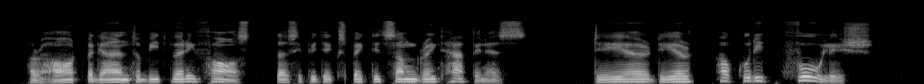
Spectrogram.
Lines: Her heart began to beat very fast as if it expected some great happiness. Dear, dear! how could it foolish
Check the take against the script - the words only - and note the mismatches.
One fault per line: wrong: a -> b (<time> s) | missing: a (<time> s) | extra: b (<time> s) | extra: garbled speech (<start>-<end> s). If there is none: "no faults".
no faults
